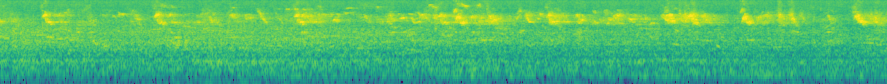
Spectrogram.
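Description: Small birds chirping and singing in quick, repeated high notes, many calls overlapping, over a steady low background hum.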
